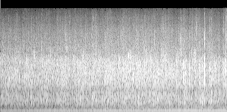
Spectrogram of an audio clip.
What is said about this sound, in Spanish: Si ese es el aplauso, yo no sé.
